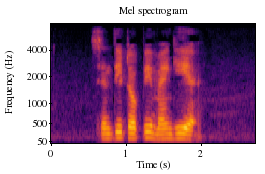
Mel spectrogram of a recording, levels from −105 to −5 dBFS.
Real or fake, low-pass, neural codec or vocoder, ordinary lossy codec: fake; 7.2 kHz; vocoder, 22.05 kHz, 80 mel bands, Vocos; AAC, 32 kbps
